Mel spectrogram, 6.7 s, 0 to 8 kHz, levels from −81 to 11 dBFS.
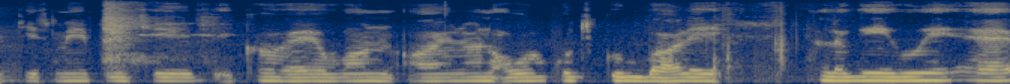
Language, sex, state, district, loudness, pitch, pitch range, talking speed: Hindi, female, Uttar Pradesh, Shamli, -16 LUFS, 130 Hz, 125-130 Hz, 105 wpm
